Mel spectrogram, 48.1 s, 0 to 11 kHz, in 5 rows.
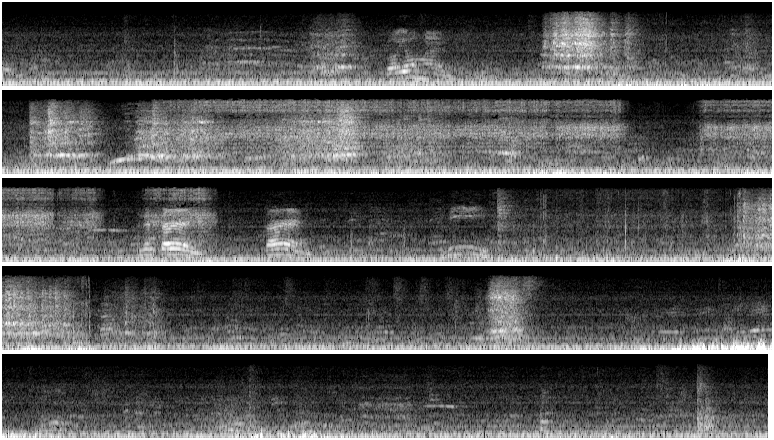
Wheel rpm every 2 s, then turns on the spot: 0, 0, 0, 0, 0, 10, 60, 70, 50, 50, 30, 0, 10, 20, 20, 0, 0, 0, 0, 0, 0, 0, 0, 0.
26-30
